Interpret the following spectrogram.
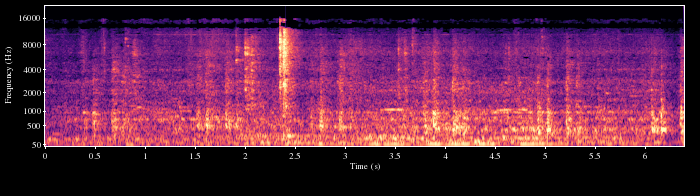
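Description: Running noise of a Kintetsu 22600 series 'Ace' electric train heard inside the car, a steady low rumble of wheels on rail that grows louder in the second half. A brief sharp, high sound cuts in about two and a half seconds in.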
